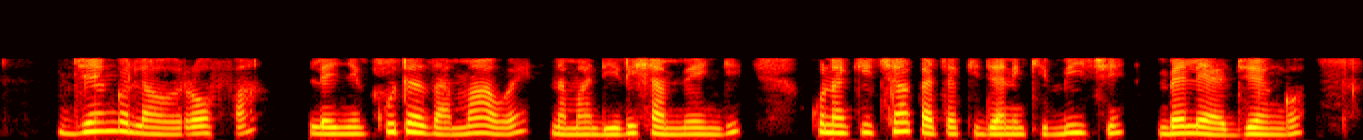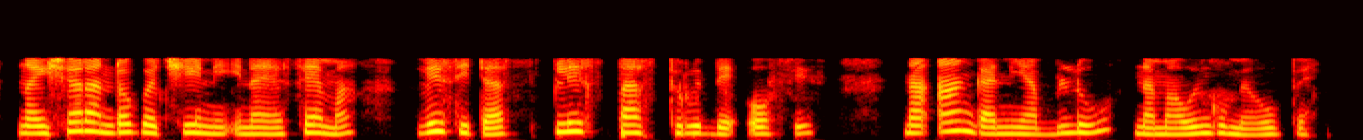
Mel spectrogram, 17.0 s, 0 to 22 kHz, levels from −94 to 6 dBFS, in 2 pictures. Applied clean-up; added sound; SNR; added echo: none; none; none; none.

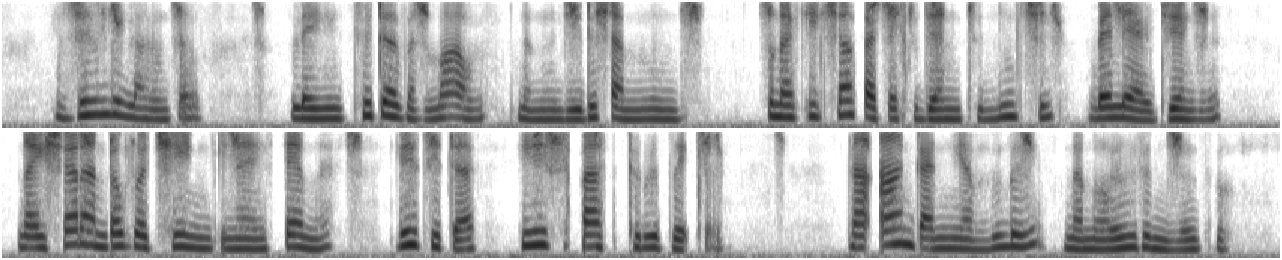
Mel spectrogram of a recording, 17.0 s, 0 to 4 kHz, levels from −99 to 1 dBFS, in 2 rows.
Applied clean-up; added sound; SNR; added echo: neural diffusion model UNIVERSE++.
